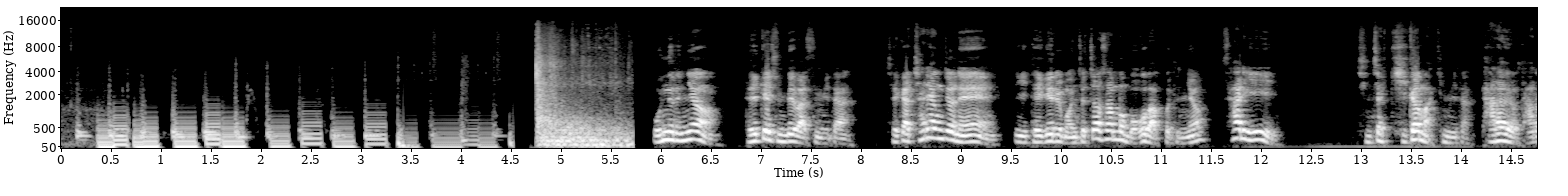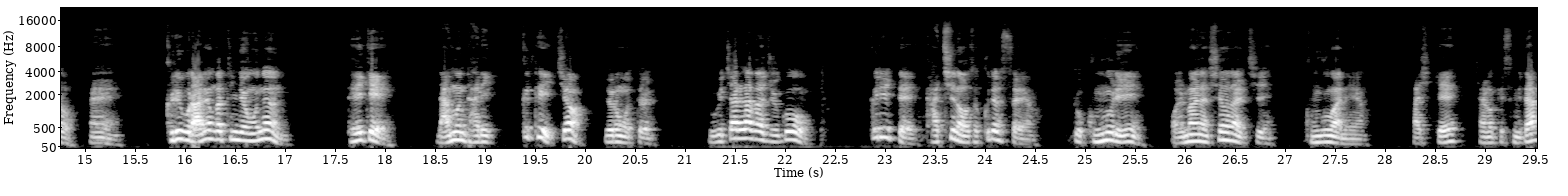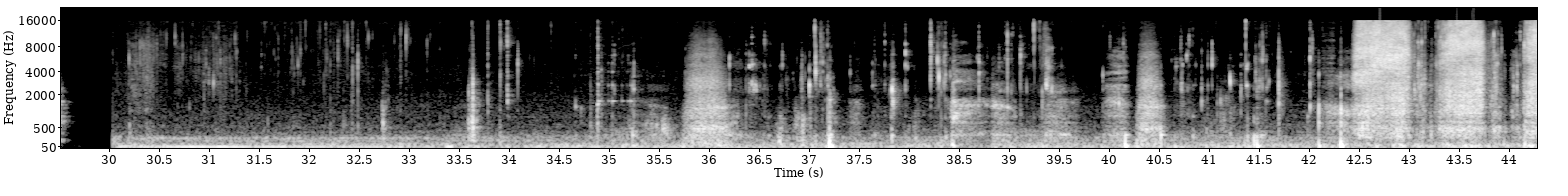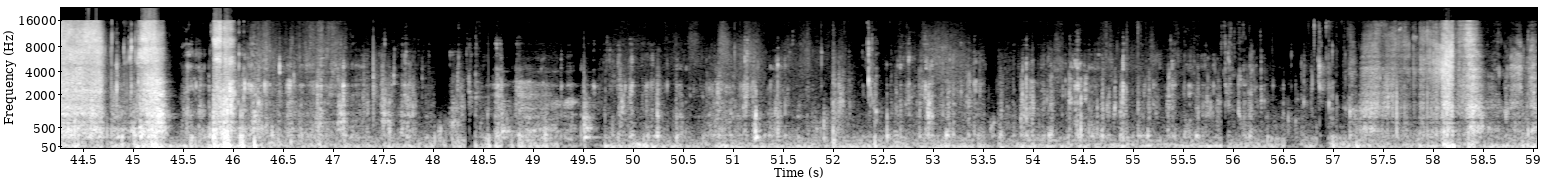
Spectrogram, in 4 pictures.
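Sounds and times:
noodle slurps: 30.0 - 33.0, 33.8 - 59.0
chewing and wet mouth sounds: 30.0 - 59.0.

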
